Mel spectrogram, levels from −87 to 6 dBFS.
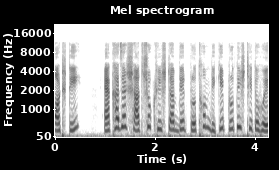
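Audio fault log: Throughout, likely Dolby Digital compression: speech stops dead at 11.4 kHz and sounds dull, with rough fluttery noise filling the starved bands, which fits roughly 64 kbps.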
